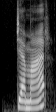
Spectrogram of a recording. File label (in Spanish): "llamar", spanish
